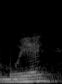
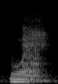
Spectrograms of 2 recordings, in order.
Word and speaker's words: Moy: Danielle Moy, or Moye? Moy. Come on, ma'am. Welcome. And Moy is the correct pronunciation?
